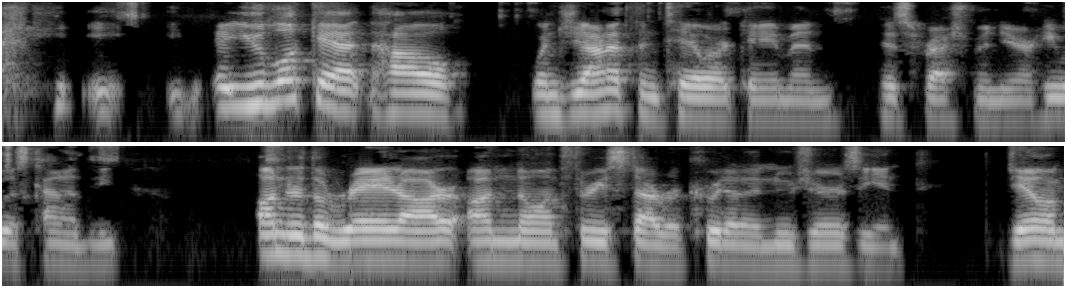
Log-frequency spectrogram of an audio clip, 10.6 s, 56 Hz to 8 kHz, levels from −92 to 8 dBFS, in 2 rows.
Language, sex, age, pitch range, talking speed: English, male, 20-39, 130-155 Hz, 160 wpm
